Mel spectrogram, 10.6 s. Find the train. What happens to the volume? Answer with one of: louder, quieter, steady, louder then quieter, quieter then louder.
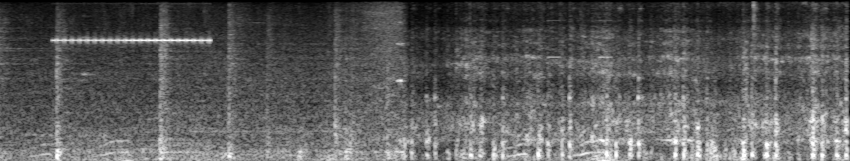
louder.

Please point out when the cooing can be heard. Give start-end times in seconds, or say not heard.
0.2-1.8, 6.2-7.8.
